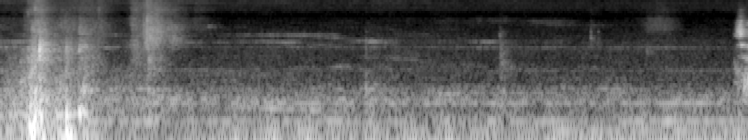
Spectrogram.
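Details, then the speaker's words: Refrigerator fan after repair: a quiet, steady low hum, running smoothly, with a few handling knocks. It was much quieter than the noisy fan before the fix. "para el ventilador ahora encenderán silencioso total bueno hacemos un poco de ruido pero comparado con antes silencioso total"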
